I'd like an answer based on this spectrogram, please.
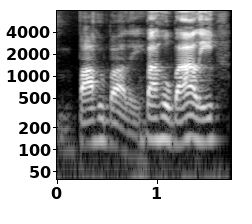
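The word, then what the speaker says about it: Baahubali: I know you just recently did a review of, how do I pronounce it? It's Bahubali, and I like that review.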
